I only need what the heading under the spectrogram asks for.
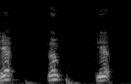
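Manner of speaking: put-on terse, curt, grumpy, unwelcoming Scottish accent. Speaker mimicking an unwelcoming bloke at a pub, mock-grumpy scottish accent. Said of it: "with a Scottish accent though".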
